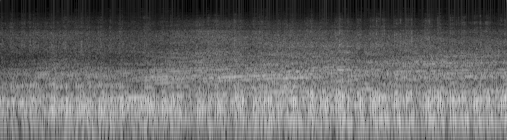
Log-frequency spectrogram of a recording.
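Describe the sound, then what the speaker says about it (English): A Norton rotary Wankel-engined racing motorcycle on the TT course, a loud continuous buzzing engine drone held steady and close for a few seconds. "Steve Hislop rode a rotary engine Norton, a Wankel Norton"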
